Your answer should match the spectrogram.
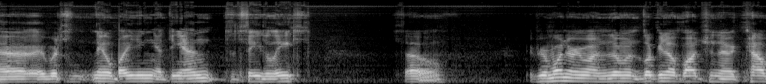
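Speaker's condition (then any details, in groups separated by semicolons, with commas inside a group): Cerebral palsy; voice sound affected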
